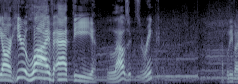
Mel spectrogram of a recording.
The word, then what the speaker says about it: Lausitzring: day everybody we are here live at the lousix rink i believe i said it right that time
